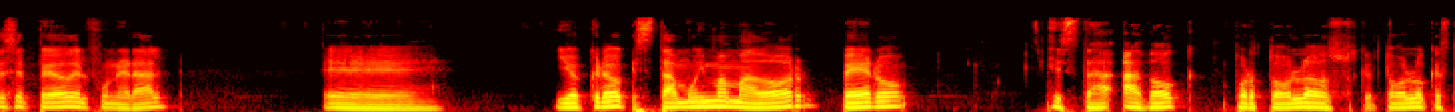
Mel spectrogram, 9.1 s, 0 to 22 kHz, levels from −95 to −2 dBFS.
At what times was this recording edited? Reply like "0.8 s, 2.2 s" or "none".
4.0 s

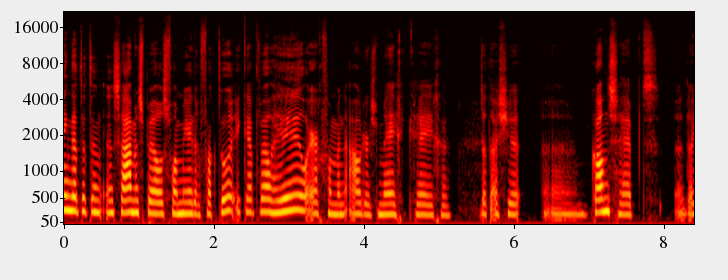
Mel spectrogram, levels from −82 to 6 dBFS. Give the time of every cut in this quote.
5.6 s, 7.0 s

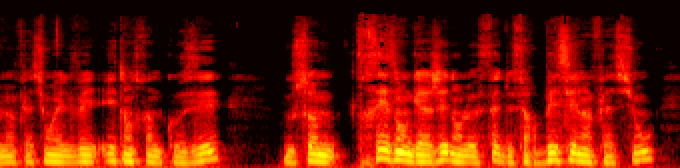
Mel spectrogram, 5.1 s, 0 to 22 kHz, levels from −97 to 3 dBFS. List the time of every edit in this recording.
none

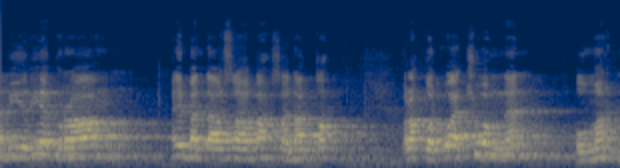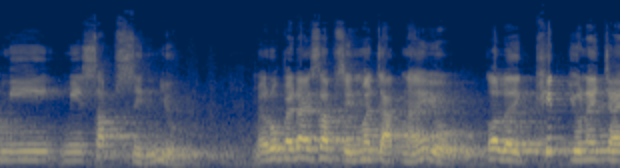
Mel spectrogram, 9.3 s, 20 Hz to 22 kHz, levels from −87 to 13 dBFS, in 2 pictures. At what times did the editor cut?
6.5 s

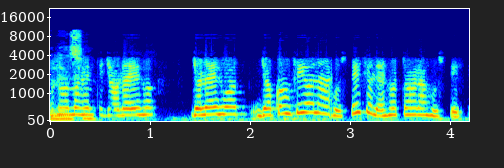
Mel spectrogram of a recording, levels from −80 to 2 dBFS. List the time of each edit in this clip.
2.8 s

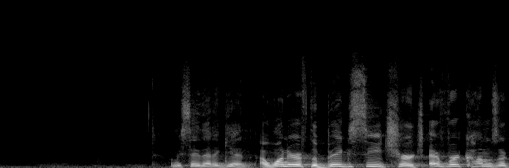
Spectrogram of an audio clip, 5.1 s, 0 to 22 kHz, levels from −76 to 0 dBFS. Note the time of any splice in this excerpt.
2.6 s

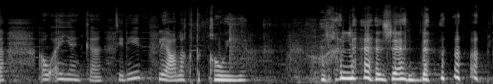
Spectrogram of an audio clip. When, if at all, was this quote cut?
1.2 s, 1.6 s

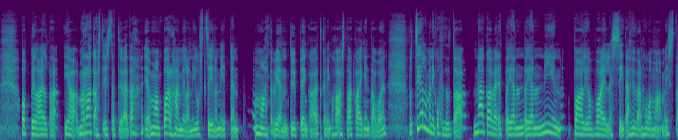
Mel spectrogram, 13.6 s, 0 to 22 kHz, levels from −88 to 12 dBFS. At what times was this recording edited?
8.8 s, 10.5 s

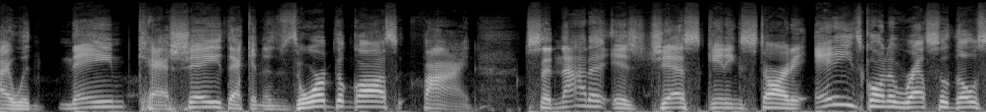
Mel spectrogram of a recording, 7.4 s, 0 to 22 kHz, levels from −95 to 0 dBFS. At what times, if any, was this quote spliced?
3.1 s

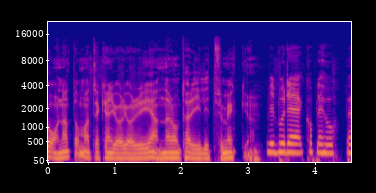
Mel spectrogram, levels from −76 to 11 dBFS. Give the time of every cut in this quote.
1.1 s, 3.2 s

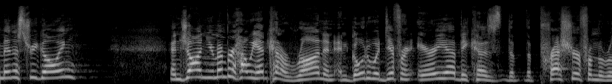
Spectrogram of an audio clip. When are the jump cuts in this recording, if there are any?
2.7 s

